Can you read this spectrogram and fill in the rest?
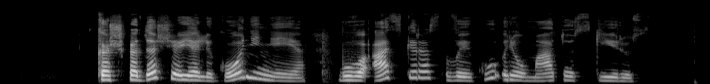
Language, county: Lithuanian, Vilnius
